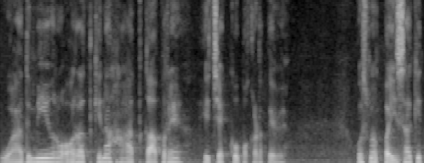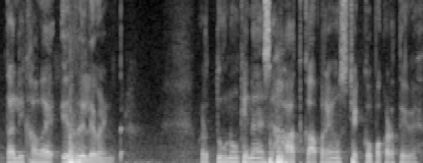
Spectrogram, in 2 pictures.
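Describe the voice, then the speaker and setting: A man's voice: fairly high pitch, moderate pace, warm tone. A man who teaches exam students, telling a vivid motivational story and speaking directly to the listener.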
